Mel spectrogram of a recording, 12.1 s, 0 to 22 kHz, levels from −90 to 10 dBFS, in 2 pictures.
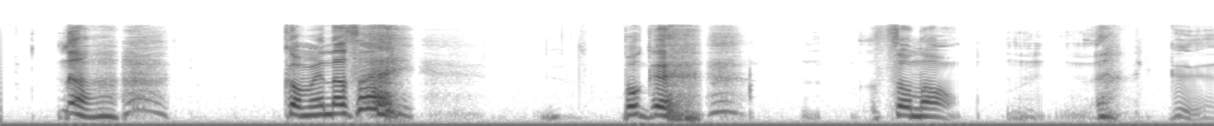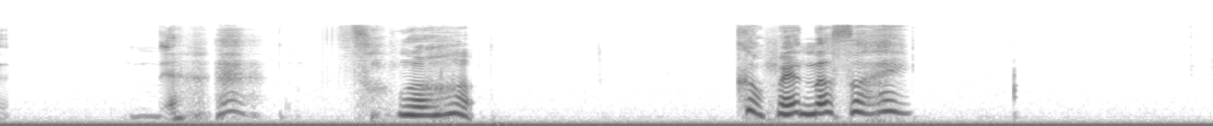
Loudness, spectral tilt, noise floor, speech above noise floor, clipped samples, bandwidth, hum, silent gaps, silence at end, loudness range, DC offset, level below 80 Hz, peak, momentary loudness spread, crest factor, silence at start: -27 LUFS; -3 dB/octave; -61 dBFS; 35 dB; under 0.1%; 11 kHz; none; none; 1.5 s; 12 LU; 1%; -54 dBFS; -6 dBFS; 24 LU; 24 dB; 0.3 s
